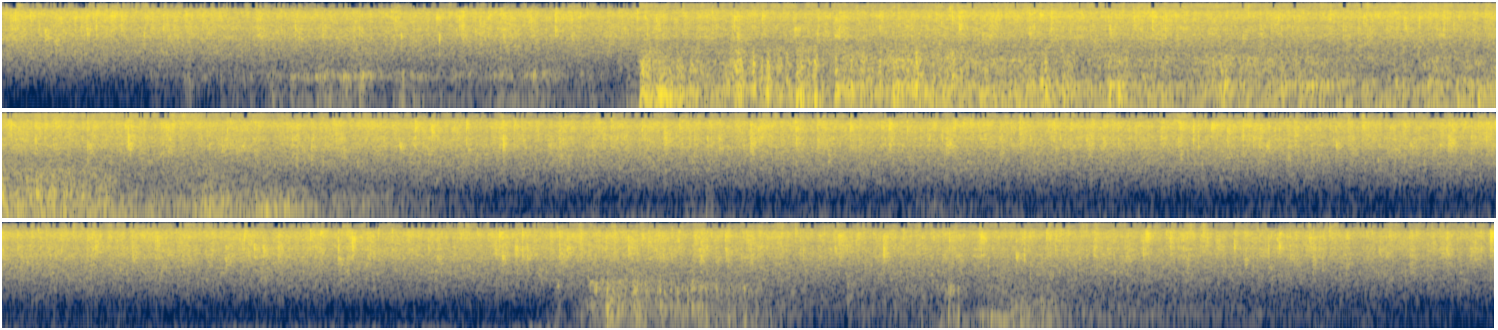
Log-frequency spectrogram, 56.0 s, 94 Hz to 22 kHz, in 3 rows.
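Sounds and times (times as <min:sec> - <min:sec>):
steady rain: 0:00.0 - 0:56.0
thunder rumbling: 0:02.8 - 0:24.3, 0:44.2 - 0:54.1.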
